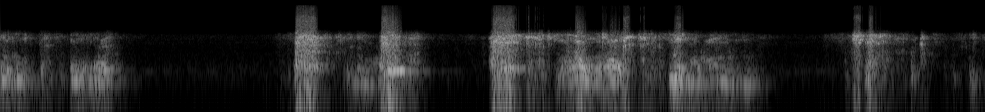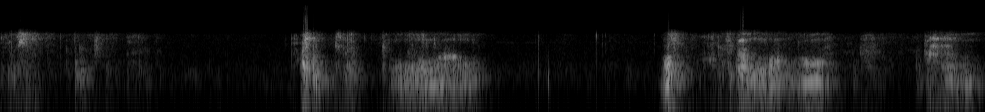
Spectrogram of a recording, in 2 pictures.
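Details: Pet English Springer Spaniel barking at its owner for no reason, giving irregular bouts of sharp barks, yips and longer whiny, moaning vocal sounds, roughly one outburst every few seconds with brief quiet gaps.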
